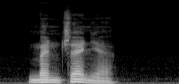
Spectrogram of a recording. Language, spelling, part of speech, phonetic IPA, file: Polish, męczenie, noun, [mɛ̃n͇ˈt͡ʃɛ̃ɲɛ], Pl-męczenie.ogg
